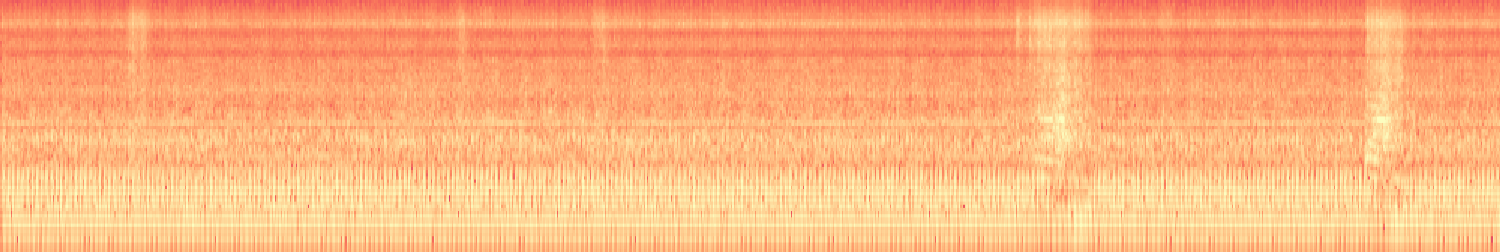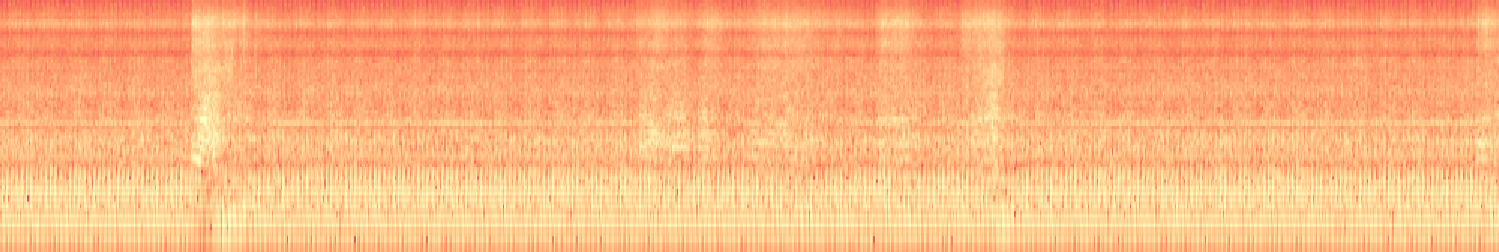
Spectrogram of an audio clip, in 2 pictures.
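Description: Small petrol engine driving a forage chopper, running steadily, with three loud chopping bursts and then a run of smaller ones as green fodder stalks are fed into the blades. The engine bogs down briefly under each load.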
